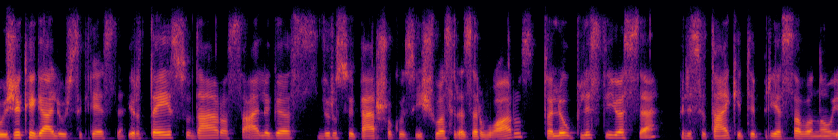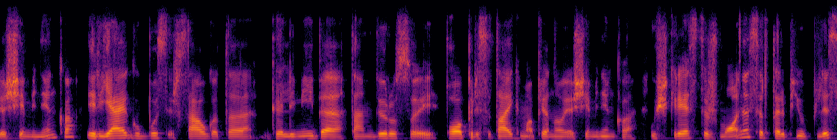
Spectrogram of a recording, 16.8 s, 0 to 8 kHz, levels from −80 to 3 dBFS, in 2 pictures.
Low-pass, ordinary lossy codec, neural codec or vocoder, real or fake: 7.2 kHz; Opus, 32 kbps; none; real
